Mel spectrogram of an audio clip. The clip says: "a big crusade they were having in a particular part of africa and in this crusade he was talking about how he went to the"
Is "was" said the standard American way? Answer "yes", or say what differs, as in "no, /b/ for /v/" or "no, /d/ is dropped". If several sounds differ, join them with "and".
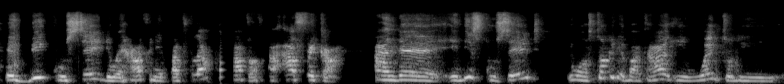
no, /s/ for /z/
